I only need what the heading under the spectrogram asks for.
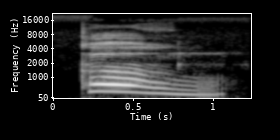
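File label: "geng", Mandarin Chinese, fourth tone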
